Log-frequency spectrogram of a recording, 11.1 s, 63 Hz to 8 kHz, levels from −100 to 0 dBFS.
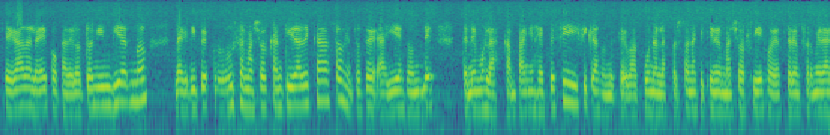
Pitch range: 145-175 Hz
